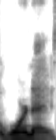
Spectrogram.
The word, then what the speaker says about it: Wuornos: So I am doing Aileen Wuornos. And so you're going to get some... I think you'll get my personality through this story. Now, I'll say, I've always heard the pronunciation Aileen Wuornos. Is it Wuornos?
